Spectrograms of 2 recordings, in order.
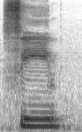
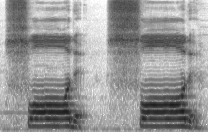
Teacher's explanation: देखो सीन और सौद दोनों सेम ही है, फ़र्क इतना है सौद को थोड़ा सा पुर पढ़ना है, मोटा पढ़ना है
